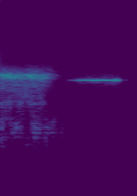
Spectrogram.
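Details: Child with habit cough (functional respiratory disorder) in a home video while playing, coughing at least once a minute.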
